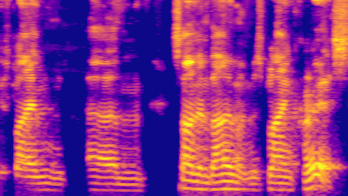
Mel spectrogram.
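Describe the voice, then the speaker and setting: At a very slow pace, a man with a fairly low voice and an English accent speaks in a fairly even intonation. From England. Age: 60s. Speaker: composer and lyricist, former rock keyboardist. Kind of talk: interview. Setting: remote call.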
